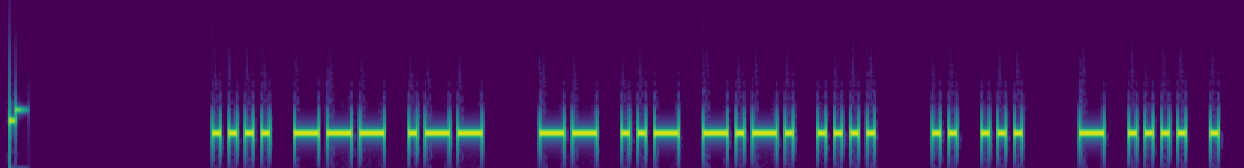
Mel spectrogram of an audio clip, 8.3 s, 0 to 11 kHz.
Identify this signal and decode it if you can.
Morse code, heard as a keyed tone, about 22 wpm, 700 Hz. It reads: HOW MUCH IS THE
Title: Sentences from Top 1000 Words - Review Part 5 - 22wpm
